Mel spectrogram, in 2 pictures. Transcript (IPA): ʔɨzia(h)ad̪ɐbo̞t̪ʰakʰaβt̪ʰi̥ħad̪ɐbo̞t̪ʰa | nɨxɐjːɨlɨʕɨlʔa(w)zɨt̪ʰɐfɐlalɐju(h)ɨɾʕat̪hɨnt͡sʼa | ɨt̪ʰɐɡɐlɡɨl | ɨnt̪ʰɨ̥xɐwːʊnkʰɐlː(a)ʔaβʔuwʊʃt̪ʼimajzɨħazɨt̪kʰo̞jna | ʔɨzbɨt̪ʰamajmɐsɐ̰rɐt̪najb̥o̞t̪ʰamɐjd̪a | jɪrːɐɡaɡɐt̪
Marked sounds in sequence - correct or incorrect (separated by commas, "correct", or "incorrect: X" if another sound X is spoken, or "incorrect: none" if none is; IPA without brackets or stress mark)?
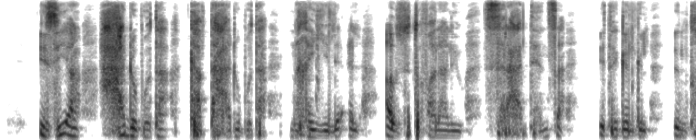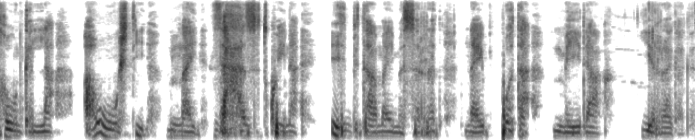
incorrect: ħ, incorrect: β, incorrect: s, correct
